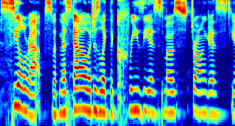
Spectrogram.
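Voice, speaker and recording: Over background music, a woman with a fairly low pitch and an American accent speaks at a fairly slow pace. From California, Ojai. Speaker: spirits company co-founder. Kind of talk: panel discussion.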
